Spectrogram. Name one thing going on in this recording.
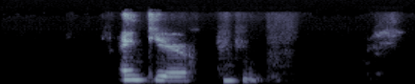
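A young woman speaks briefly and warmly over an online call.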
